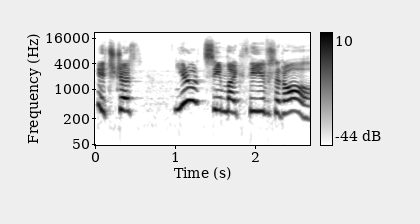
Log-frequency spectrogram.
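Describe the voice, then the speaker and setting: In a put-on character voice, a woman speaks at a moderate pace, high-pitched and squeaky. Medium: virtual streamer. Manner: gentle, sincere.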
